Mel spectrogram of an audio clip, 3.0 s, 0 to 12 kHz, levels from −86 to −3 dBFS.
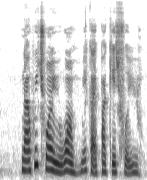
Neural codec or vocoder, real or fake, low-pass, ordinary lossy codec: none; real; none; none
